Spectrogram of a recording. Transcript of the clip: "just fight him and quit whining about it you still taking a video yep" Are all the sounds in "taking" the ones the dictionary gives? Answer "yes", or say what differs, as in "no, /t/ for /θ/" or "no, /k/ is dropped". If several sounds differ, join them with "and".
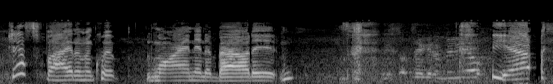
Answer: no, /k/ is dropped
